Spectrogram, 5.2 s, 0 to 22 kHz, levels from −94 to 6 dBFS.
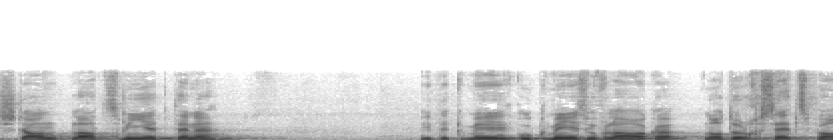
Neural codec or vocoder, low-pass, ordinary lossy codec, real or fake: none; 10.8 kHz; none; real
